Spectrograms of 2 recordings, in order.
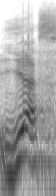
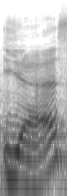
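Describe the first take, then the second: First: The pitch falls sharply across the word. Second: The pitch rises upward across the word. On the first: "is tone four" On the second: "is tone two"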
